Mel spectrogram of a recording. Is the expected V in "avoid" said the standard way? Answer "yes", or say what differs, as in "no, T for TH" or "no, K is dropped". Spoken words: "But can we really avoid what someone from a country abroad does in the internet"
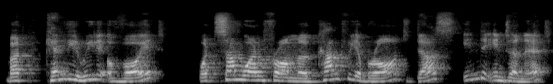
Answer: yes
